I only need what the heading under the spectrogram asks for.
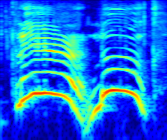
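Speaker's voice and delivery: very high, loud call. A narrator's reading. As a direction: call her name from far above. Family calls from the sky.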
